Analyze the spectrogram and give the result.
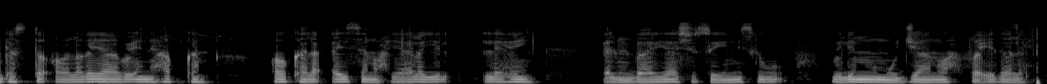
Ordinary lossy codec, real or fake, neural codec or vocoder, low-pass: Opus, 64 kbps; real; none; 7.2 kHz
